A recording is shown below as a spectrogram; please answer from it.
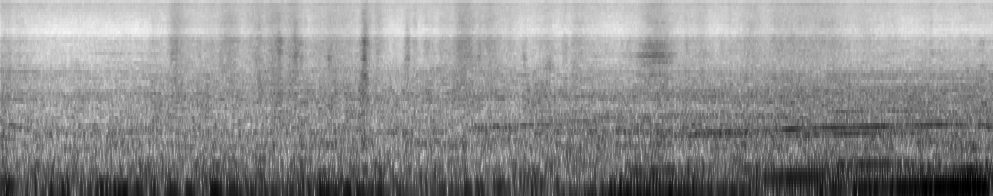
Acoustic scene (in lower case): car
